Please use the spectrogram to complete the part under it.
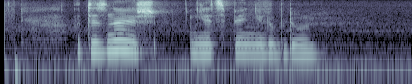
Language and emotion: Russian, neutral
